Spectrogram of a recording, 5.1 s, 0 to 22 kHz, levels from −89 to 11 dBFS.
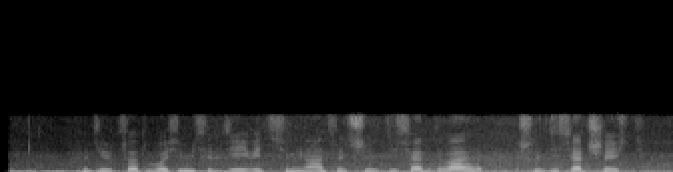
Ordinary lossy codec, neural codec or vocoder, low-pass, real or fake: AAC, 48 kbps; none; 7.2 kHz; real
